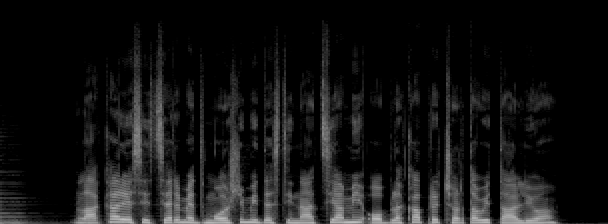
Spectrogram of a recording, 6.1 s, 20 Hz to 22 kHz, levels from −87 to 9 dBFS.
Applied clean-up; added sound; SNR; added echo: neural mask model RNNoise.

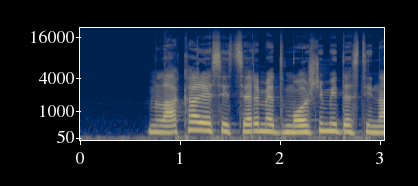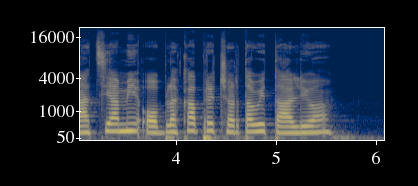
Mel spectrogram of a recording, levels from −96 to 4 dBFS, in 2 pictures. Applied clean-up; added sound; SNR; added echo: none; none; none; none.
